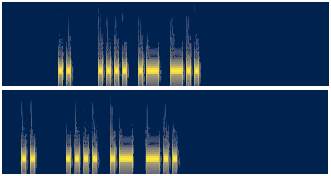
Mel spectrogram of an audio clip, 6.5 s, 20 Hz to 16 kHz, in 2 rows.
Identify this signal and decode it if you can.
Morse code, heard as a keyed tone, about 28 wpm, 700 Hz. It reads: I HAD I HAD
